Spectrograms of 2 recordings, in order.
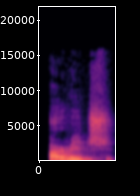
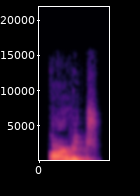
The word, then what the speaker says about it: Airmed: it me want to play more and uh average is um yeah that's how it's pronounced uh average I didn't know that but I learned something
